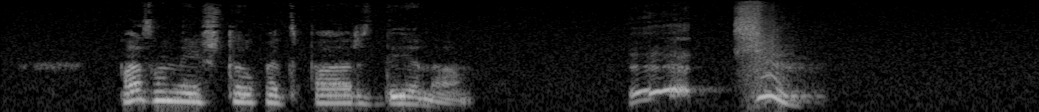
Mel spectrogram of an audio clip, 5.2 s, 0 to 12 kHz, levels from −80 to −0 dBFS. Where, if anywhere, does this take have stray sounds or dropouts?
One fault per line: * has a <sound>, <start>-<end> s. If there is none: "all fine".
* has a sneeze, 3.1-4.2 s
